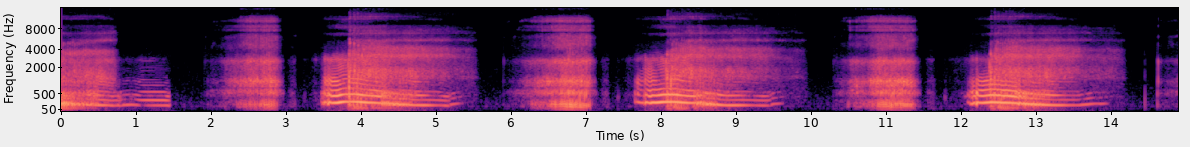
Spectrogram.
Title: Unusual Snoring Sounds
